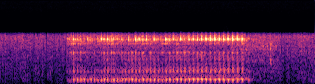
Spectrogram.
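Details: An asleep bulldog gives one long, loud, buzzy snore of just over a second, rough and rattling with a steady pulsing texture, followed by quiet breathing in a small room.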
